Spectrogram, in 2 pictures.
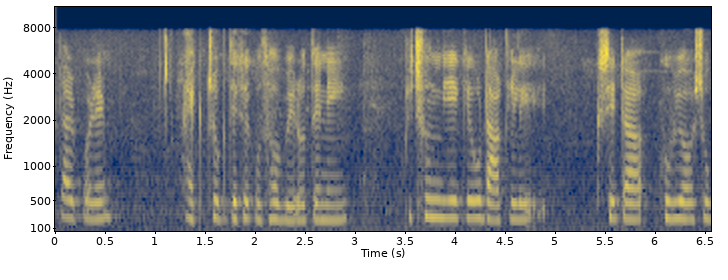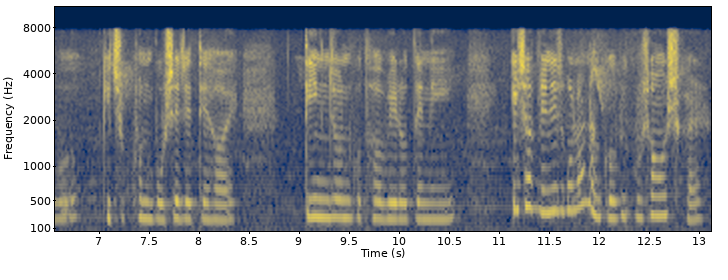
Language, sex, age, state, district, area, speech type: Bengali, female, 18-30, West Bengal, Birbhum, urban, spontaneous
